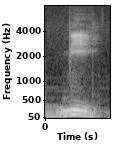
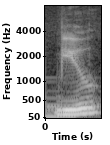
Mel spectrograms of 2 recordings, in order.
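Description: First: The vowel is pronounced as i. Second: The vowel is pronounced as yu. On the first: This is how modern Greek says the letter. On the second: This is the usual name of the letter.

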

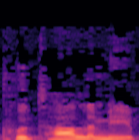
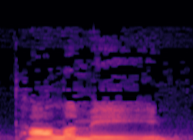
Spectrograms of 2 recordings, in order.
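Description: First: The initial P is pronounced. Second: The initial P is silent. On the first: The speaker calls it wrong. "不要读成Ptolemy，不对" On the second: The speaker calls it right. "前面这个P 不发音"

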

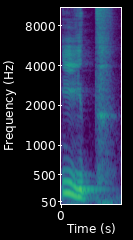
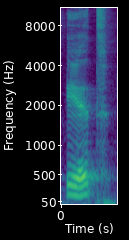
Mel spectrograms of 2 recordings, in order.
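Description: First: The vowel is long and tense. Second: The vowel is short and relaxed. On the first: The speaker calls it wrong. "no it" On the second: The speaker calls it right. "la pronunciación de esto es it"

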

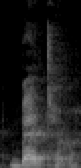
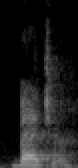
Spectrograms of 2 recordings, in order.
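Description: The two takes are said the same way.

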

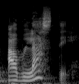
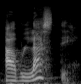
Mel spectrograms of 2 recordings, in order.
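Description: The two takes are said the same way.

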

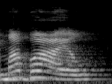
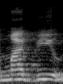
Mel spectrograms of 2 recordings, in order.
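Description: First: The second syllable has an "eye" vowel. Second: The second syllable has an "ee" vowel. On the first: The speaker calls it wrong. "Не Мобайл" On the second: The speaker calls it right. "Произносится Мобил"

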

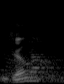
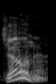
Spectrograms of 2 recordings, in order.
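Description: First: It is said with little energy. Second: It is said with more energy.

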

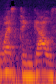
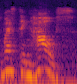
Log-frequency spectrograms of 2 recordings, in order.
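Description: First: The h in house is dropped, like gouse. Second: The h in house is clearly pronounced. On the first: The speaker calls it wrong. "It's not Westinghouse" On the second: The speaker calls it right. "it's Westinghouse. House"

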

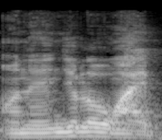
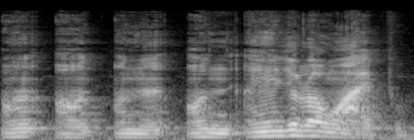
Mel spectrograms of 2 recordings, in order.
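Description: First: The phrase is said at a fast pace. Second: The phrase is said at a slow pace.

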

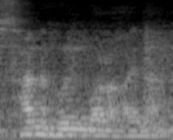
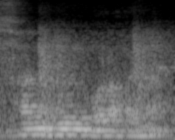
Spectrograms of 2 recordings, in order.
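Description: No difference in how they are said.

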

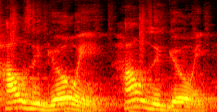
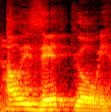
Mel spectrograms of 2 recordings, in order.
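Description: First: 'Is it' is swallowed into a quick z sound. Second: Each word of 'is it' is said separately. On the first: The speaker calls it right. "bem rápido, as pessoas praticamente engolem essas duas palavras e trocam por z" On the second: The speaker calls it wrong. "Eu não vou falar how is it going"

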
